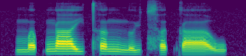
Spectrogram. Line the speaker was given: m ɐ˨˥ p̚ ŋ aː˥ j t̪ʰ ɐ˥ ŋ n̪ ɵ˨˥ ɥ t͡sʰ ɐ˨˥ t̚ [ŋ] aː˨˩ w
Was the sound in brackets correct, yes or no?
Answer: no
